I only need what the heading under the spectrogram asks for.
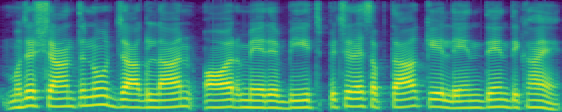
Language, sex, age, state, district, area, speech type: Hindi, male, 18-30, Rajasthan, Jaipur, urban, read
